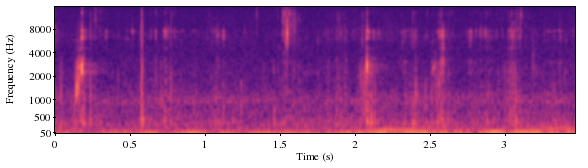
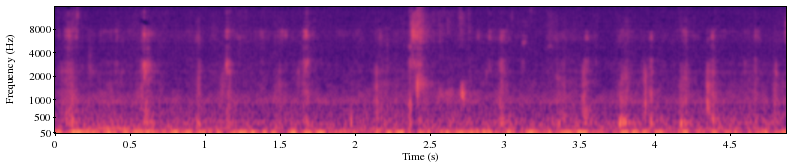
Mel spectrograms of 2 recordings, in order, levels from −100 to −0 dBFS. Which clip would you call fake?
second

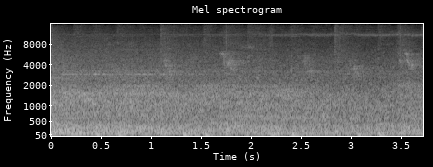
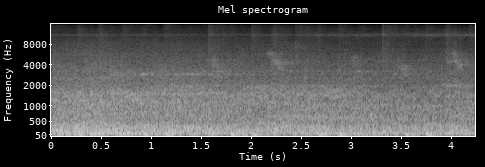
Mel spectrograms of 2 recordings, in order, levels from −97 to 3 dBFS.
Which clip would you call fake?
second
